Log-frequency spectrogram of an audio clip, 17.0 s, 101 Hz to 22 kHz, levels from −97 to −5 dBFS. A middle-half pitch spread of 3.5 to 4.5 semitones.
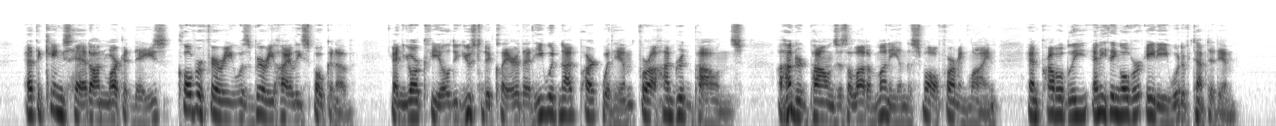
No: average, 5.3 semitones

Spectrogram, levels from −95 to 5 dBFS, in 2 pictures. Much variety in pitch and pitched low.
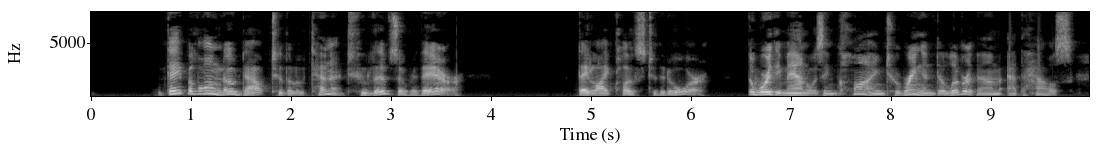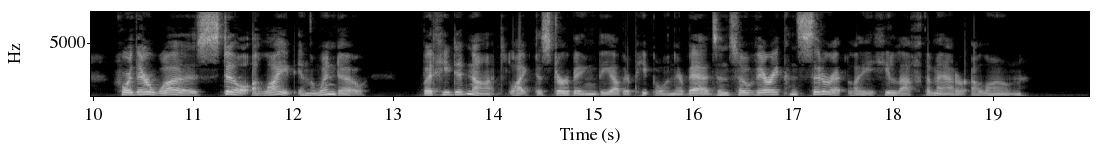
No: wide, 8.0 semitones; medium, 160 Hz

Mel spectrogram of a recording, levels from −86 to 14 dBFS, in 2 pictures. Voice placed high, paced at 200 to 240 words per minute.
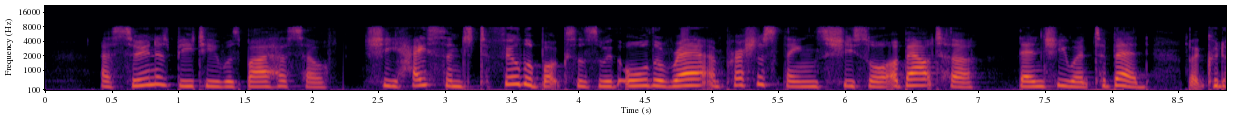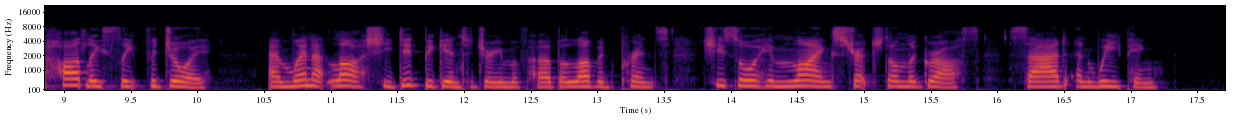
Yes: high, 245 Hz; fast, 205 wpm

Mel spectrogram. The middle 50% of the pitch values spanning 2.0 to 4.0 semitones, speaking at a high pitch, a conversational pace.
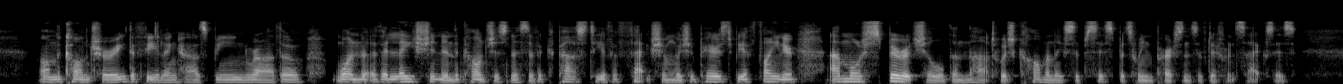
No: narrow, 2.5 semitones; low, 115 Hz; average, 165 wpm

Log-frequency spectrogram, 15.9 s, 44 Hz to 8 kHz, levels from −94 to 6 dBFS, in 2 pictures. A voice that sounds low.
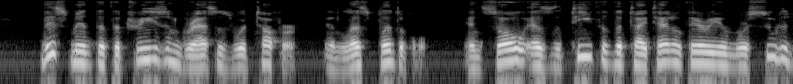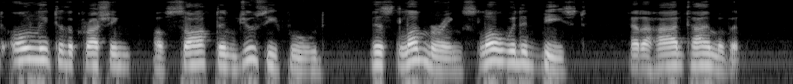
No: medium, 150 Hz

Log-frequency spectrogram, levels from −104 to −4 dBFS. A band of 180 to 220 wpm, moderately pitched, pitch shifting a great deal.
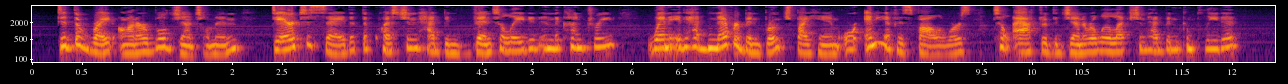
No: average, 185 wpm; high, 220 Hz; wide, 6.2 semitones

